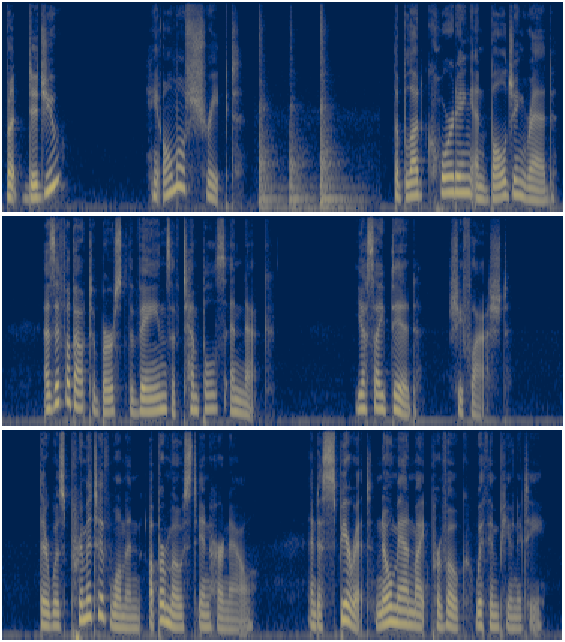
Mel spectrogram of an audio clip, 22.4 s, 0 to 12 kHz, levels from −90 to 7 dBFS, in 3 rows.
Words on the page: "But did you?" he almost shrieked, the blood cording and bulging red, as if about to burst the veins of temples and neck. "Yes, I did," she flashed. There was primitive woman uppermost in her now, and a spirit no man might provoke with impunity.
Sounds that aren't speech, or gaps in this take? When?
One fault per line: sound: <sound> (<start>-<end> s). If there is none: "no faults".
sound: thud (3.4-5.0 s)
